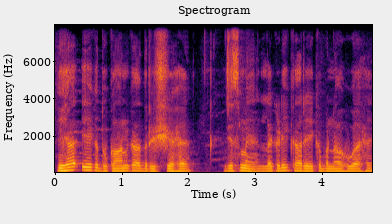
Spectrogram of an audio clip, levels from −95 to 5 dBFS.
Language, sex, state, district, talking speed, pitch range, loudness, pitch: Hindi, male, Jharkhand, Deoghar, 165 wpm, 125-140 Hz, -15 LUFS, 130 Hz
